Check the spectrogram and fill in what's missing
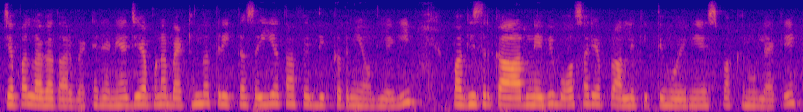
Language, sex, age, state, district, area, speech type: Punjabi, female, 30-45, Punjab, Mansa, urban, spontaneous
